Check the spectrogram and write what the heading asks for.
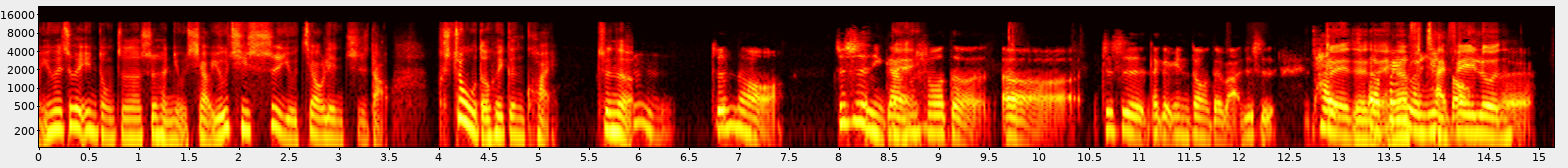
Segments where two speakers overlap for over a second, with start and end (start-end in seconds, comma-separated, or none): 12.8-14.6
